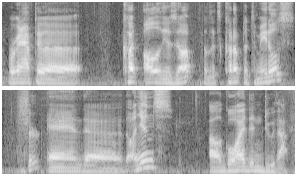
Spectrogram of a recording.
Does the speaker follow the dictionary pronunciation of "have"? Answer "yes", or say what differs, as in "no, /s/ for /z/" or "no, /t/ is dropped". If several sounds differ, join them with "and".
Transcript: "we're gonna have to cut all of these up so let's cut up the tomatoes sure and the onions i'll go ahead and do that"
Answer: no, /f/ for /v/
